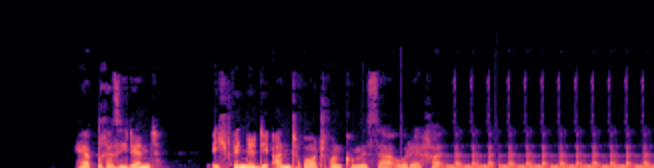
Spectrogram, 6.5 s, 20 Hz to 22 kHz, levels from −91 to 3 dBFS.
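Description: At 4.56 s the speech turns into a broken-record loop. The same 168 ms snippet plays back to back, twelve times, right to the end. Something upstream likely stalled and kept resending its last chunk, so whatever came next is simply gone.

Inside that loop, at 4.95 s, there's a gap at a join of encoded pieces: a 34 ms hole with softened edges. It fits two separately encoded segments butted together without trimming the encoder's start delay and end padding.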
